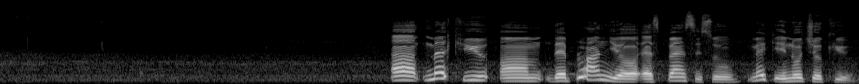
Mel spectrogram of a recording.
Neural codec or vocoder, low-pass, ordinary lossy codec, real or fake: none; 14.4 kHz; none; real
